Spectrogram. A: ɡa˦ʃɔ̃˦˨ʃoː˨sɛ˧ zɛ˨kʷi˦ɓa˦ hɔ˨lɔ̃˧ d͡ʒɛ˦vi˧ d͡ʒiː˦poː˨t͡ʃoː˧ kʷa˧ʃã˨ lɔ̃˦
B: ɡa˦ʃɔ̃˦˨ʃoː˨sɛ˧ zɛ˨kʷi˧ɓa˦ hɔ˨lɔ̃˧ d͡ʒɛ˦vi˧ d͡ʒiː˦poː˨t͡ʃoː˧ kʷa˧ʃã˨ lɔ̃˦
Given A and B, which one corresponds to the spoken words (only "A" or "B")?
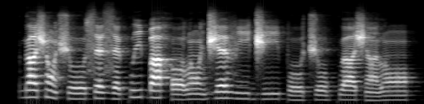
A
